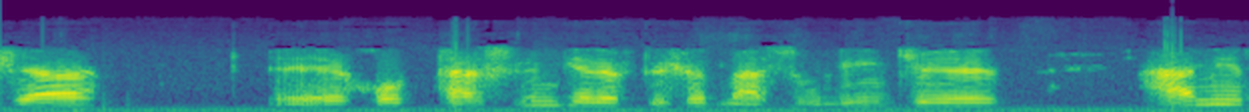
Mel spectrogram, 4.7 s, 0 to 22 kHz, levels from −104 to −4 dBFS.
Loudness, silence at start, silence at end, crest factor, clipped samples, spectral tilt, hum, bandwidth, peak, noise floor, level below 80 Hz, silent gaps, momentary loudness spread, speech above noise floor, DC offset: -17 LUFS; 0 s; 0 s; 18 dB; under 0.1%; -4.5 dB/octave; none; 10 kHz; 0 dBFS; -45 dBFS; -50 dBFS; none; 15 LU; 28 dB; under 0.1%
